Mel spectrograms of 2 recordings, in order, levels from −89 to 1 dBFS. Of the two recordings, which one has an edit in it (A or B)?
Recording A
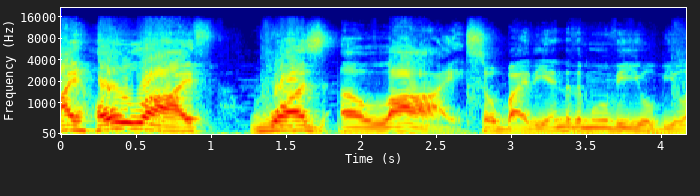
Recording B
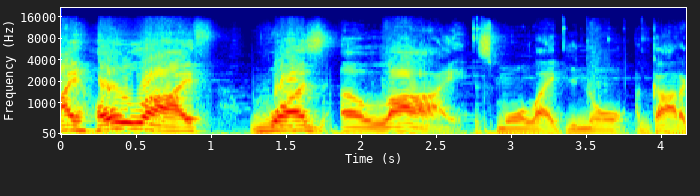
B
